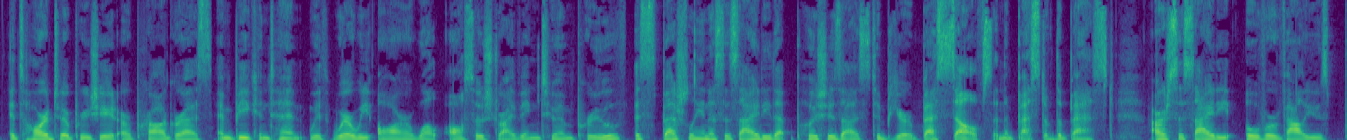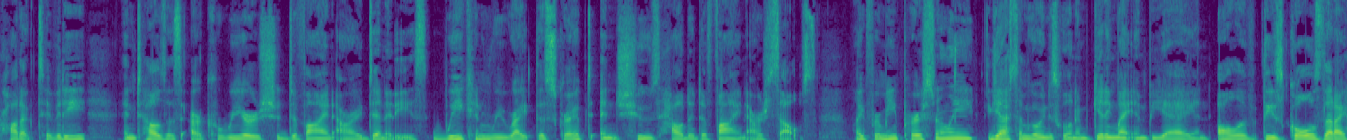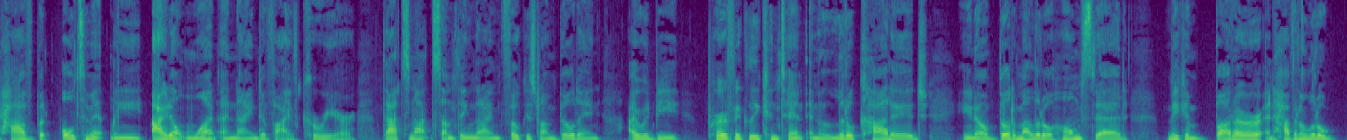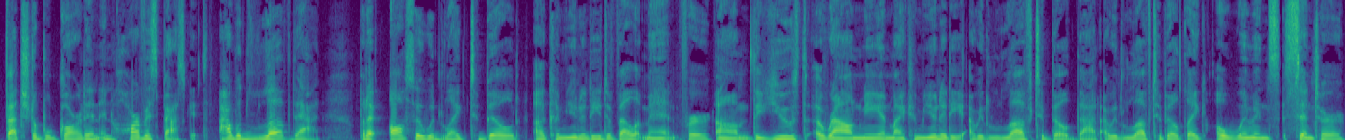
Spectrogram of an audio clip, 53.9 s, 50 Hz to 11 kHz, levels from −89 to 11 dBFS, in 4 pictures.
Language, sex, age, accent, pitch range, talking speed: English, female, 20-39, American, 140-175 Hz, 185 wpm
